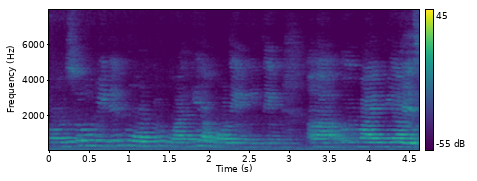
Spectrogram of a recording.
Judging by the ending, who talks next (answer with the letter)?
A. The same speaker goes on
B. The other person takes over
B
